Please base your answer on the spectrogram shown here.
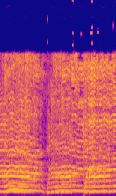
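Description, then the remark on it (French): A voice imitates a turkey gobble with a loud, high, nasal warbling cry held for almost two seconds, broken by one brief catch partway through. “nous on est des dindes. Oui, nous on fait,”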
